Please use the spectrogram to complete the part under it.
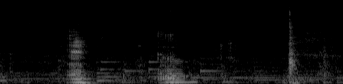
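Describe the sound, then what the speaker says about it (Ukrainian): A few low, grunting snorts from a pig on a farm, spaced over a few seconds, close and fairly loud, with short pauses between. "А ну хрюкні що небудь"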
